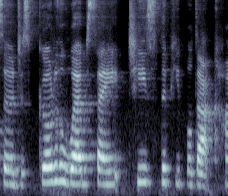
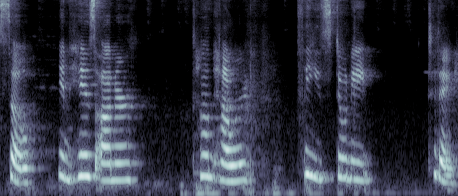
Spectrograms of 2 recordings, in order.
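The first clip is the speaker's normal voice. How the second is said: sobbing, ugly crying, choked-up voice through the words; 4 semitones higher than usual. Honoring a friend who recently passed, asking for donations: ugly crying. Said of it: "sorry, ugly cry".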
